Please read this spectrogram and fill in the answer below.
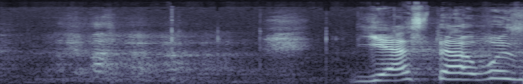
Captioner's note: audience laughing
